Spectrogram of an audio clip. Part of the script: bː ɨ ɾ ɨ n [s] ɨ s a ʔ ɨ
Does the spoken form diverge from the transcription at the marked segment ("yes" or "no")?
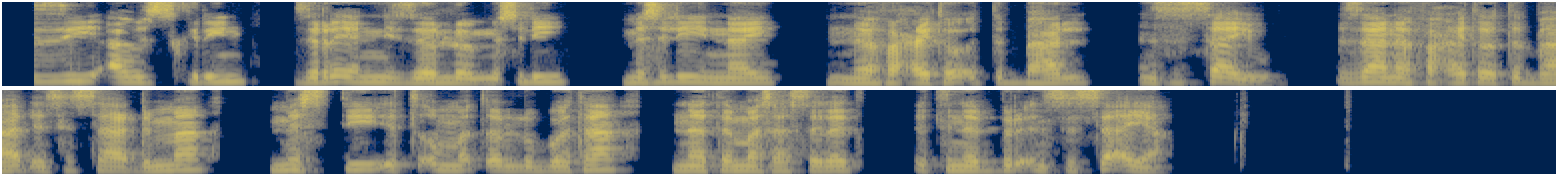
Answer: no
